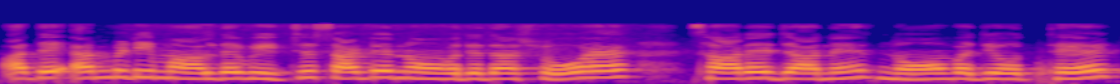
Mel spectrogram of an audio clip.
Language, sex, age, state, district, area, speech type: Punjabi, female, 45-60, Punjab, Ludhiana, urban, spontaneous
